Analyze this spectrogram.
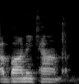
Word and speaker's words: Abanikanda: Stopped running back uh Israel Abanikanda. Got it. All right. Had to go back to Daryl's pronunciation there. Abanikanda.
